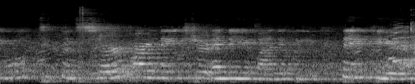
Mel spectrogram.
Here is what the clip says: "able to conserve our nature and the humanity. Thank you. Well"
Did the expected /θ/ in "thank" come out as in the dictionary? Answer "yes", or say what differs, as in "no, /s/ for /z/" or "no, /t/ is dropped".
no, /t/ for /θ/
